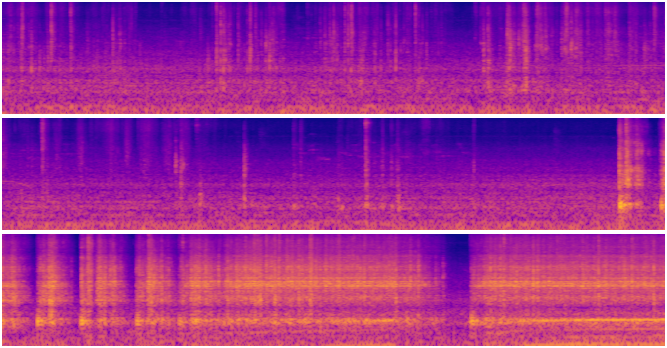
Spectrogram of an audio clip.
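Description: A glass-jar countertop blender being loaded, with knocks and clinks over a steady low hum. About two-thirds of the way in the blender motor is pulsed several times. It then runs continuously at a steady pitch, stopping for a moment once before running on.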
